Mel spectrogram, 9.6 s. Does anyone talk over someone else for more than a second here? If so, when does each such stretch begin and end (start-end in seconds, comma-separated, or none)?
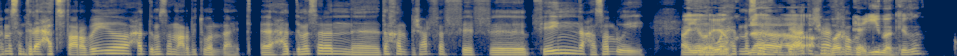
6.9-8.8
